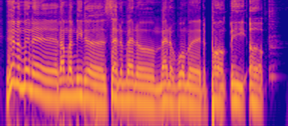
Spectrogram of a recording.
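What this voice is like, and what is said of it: Sung line in put-on American accent. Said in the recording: “if you do an American accent”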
